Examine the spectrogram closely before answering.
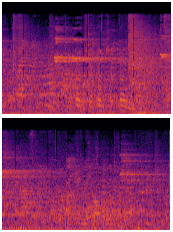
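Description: Sneakers squeak sharply on a hall floor, echoing.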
